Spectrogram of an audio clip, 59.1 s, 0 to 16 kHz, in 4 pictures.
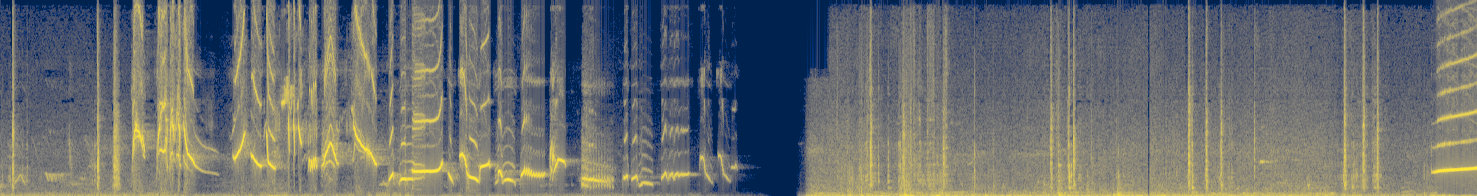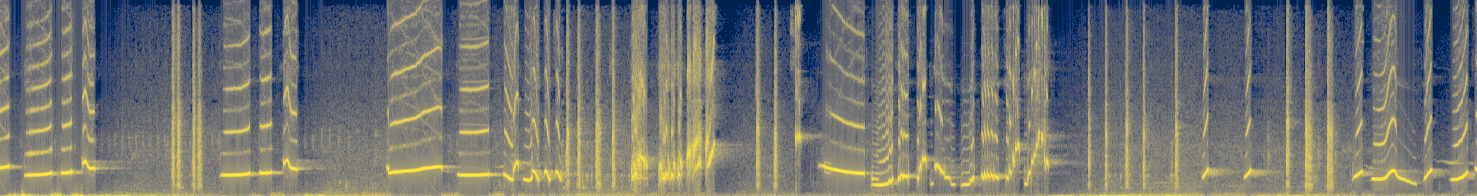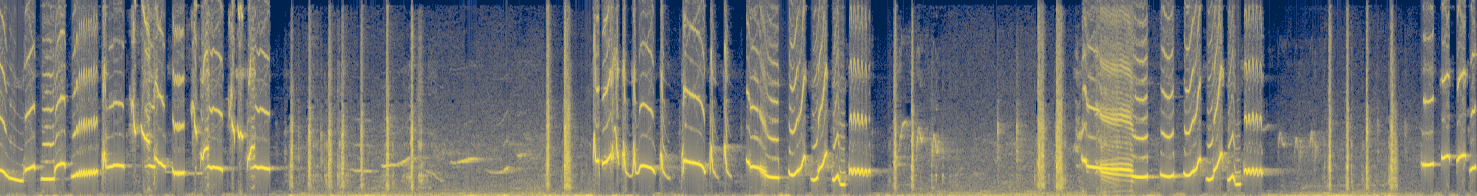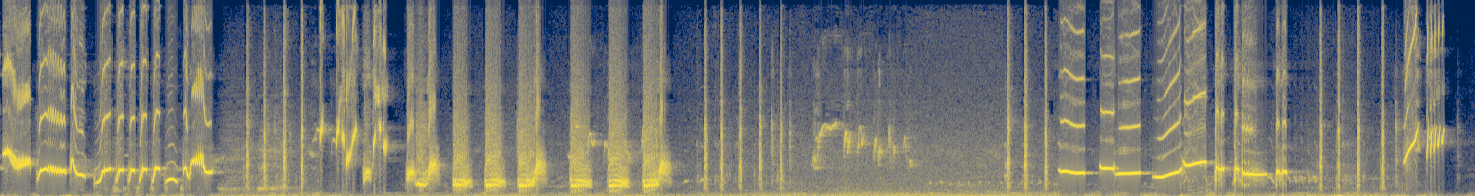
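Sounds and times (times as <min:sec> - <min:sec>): bird singing whistled phrases: 0:00.4 - 0:07.5, 0:14.3 - 0:16.0, 0:17.0 - 0:18.0, 0:18.6 - 0:20.5, 0:21.1 - 0:22.1, 0:22.7 - 0:25.5, 0:26.8 - 0:27.5, 0:28.3 - 0:32.4, 0:33.0 - 0:34.8, 0:35.4 - 0:38.9, 0:40.3 - 0:42.6, 0:43.8 - 0:46.5, 0:47.5 - 0:48.6, 0:54.8 - 0:57.5, 0:58.4 - 0:58.8
sharp clicks: 0:00.9 - 0:01.4, 0:11.8 - 0:12.6, 0:13.4 - 0:13.9, 0:16.4 - 0:16.9, 0:20.2 - 0:21.1, 0:22.3 - 0:22.8, 0:25.0 - 0:26.7, 0:27.4 - 0:28.2, 0:31.8 - 0:33.8, 0:38.0 - 0:40.4, 0:42.7 - 0:43.6, 0:46.8 - 0:48.2, 0:50.8 - 0:52.3, 0:54.3 - 0:55.0, 0:56.4 - 0:59.0.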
